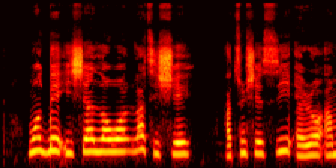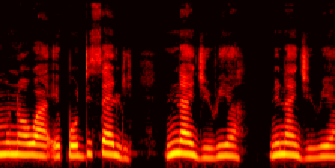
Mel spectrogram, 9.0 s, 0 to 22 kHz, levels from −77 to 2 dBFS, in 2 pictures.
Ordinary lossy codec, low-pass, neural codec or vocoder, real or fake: none; none; none; real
